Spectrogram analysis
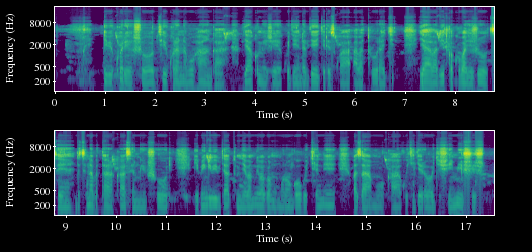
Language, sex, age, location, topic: Kinyarwanda, male, 50+, Nyagatare, agriculture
